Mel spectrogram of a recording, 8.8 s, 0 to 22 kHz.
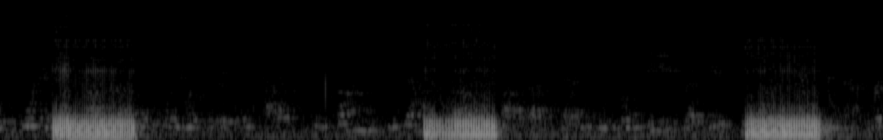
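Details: Snoring: three loud, buzzing, grunt-like snores about every three to four seconds, near 20 breaths a minute, with quiet breathing between.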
